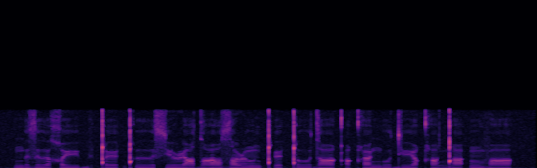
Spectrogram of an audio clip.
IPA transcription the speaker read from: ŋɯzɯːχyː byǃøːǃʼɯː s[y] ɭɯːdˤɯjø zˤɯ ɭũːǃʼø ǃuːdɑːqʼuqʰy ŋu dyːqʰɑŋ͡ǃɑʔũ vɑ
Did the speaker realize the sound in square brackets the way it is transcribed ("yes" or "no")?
yes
